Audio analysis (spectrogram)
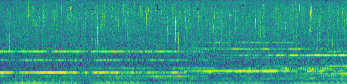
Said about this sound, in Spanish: La puerta está abierta y te permite una vista directa hacia el exterior mientras observas la lluvia que cae, trazando delicadas líneas.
